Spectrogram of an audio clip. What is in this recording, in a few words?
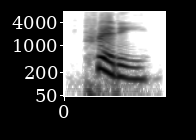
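"pretty", British English; gcompris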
